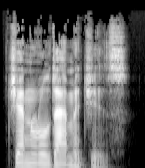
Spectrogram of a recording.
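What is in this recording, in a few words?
"general damages", British English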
